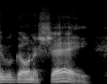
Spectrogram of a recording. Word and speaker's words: Shea: was my namesake and it's spelled the same way so people knew how to pronounce my last name I still call it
